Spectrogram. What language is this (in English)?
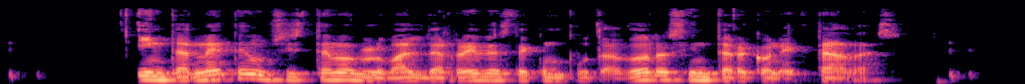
Galician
